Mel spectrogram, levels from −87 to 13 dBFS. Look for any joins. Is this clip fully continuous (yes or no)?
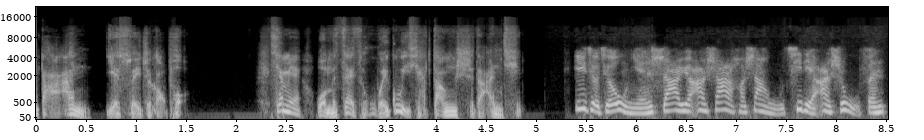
yes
